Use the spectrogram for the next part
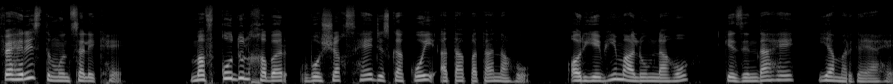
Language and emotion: Urdu, neutral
